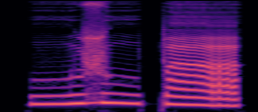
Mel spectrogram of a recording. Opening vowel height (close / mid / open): close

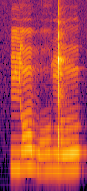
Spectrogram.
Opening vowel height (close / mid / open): mid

